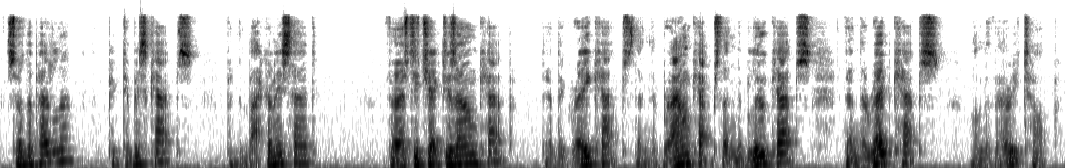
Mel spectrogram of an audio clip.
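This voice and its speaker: Older grandpa guy reading a kids book, kinda raspy, really up and down delivery, expressive. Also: fairly high pitch, normal speed. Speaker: grandfather storyteller. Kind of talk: children's storybook read-aloud.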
